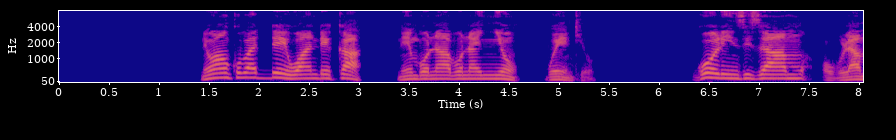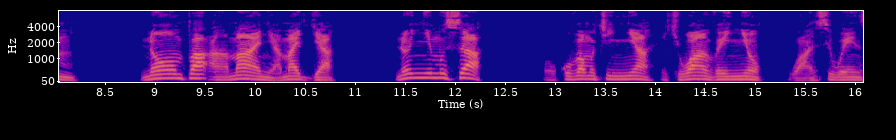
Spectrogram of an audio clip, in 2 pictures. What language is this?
Ganda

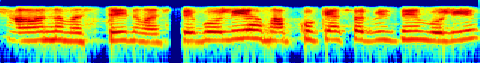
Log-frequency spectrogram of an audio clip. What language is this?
Hindi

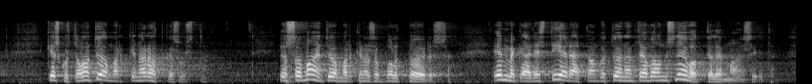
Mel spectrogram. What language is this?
Finnish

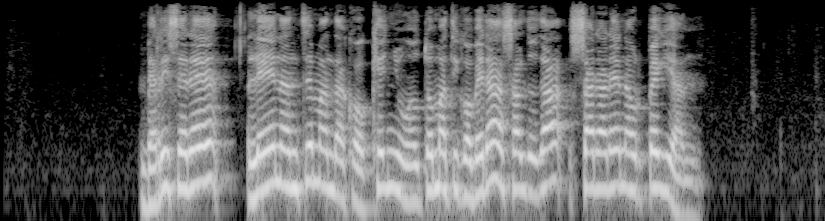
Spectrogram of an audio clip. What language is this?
Basque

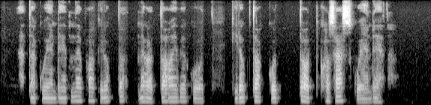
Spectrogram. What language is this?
Kalenjin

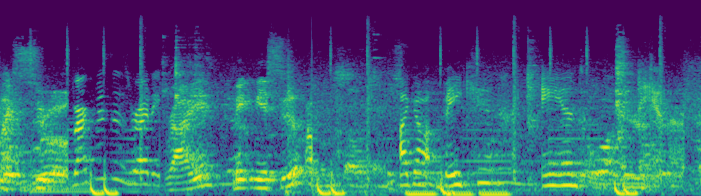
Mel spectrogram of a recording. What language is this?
English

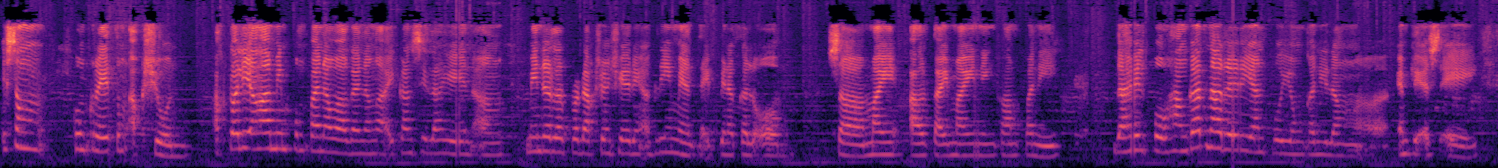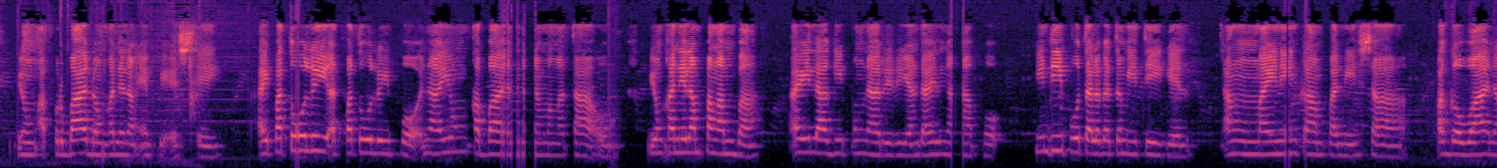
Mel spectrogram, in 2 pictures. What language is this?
Filipino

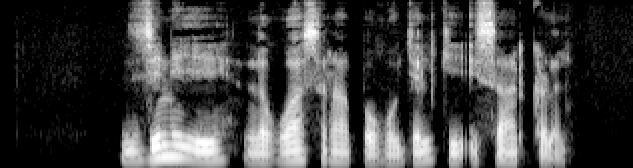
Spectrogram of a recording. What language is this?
Pashto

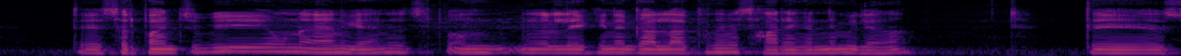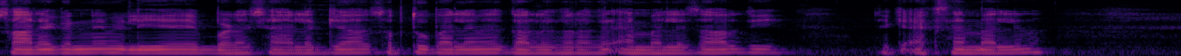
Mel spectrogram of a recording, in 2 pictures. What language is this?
Dogri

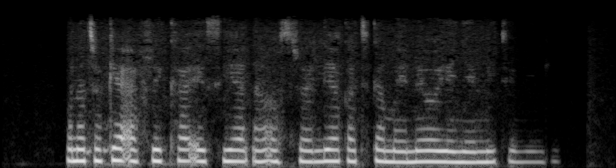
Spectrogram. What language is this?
Swahili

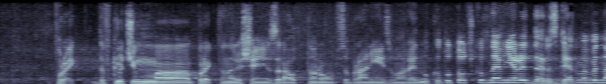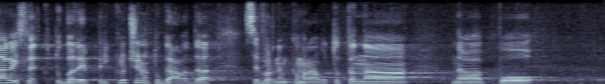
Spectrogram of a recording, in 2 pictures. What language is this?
Bulgarian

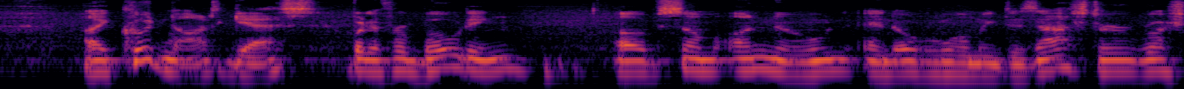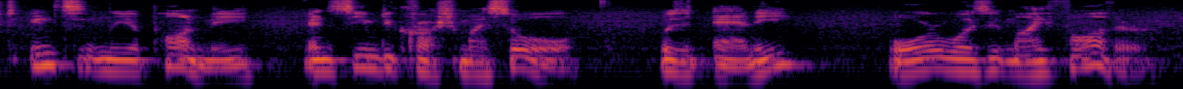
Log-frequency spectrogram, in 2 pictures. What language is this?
English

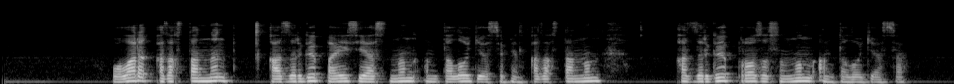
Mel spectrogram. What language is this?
Kazakh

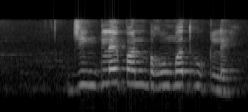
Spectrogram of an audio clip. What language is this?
Marathi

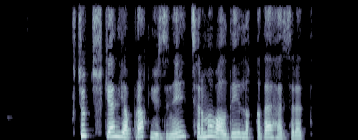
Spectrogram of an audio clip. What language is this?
Uyghur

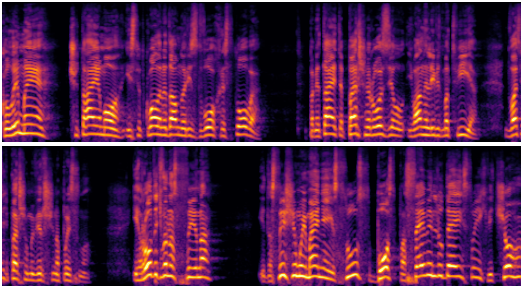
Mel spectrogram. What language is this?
Ukrainian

